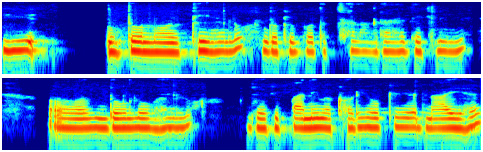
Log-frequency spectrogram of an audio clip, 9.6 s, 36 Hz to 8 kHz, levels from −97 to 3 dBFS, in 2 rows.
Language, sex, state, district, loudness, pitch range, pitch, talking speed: Hindi, female, Bihar, Purnia, -18 LUFS, 190-205 Hz, 195 Hz, 170 wpm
